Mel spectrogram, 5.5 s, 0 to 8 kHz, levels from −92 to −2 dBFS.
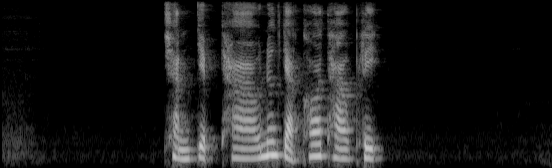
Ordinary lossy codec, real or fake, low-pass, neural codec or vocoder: none; real; none; none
